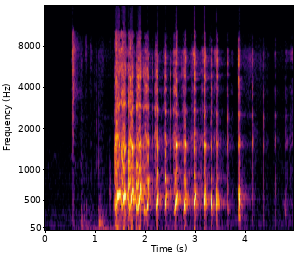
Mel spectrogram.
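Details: Female Welsh Corgi Betty Boop, indoors, barking in reaction to a lighter she hates: one sharp bark, then a rapid burst of loud, harsh, overlapping barks that slows into a dozen spaced yaps before fading.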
